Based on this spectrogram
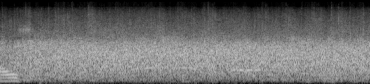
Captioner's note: applause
